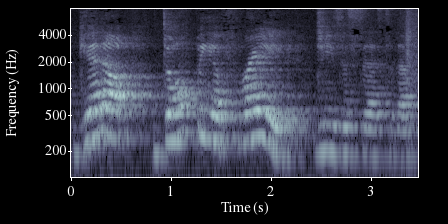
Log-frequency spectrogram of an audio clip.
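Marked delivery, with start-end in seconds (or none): 0.1-2.3 louder, higher, slow on the last words; urgent call. Acted. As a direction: rouse them firmly. Jesus urging disciples.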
